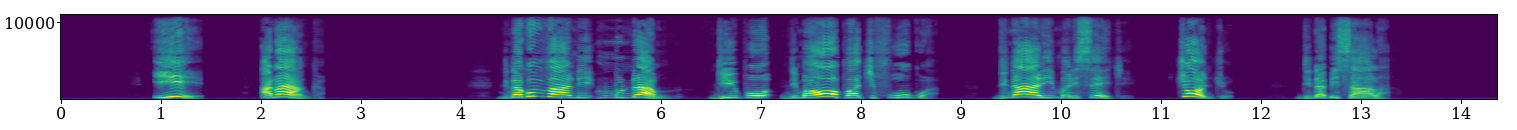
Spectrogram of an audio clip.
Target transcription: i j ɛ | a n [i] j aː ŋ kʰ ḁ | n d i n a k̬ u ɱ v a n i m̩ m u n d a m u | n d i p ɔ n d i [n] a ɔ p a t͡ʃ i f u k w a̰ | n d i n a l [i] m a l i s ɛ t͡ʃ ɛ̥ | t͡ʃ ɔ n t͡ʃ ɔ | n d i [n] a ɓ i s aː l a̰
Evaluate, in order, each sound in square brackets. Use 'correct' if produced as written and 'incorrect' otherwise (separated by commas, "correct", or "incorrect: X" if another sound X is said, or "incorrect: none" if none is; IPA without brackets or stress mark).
incorrect: a, incorrect: m, correct, correct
